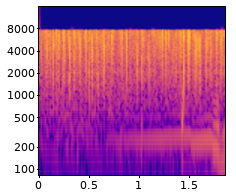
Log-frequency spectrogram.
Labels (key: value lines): label: biophony, cascading saw
recorder: SoundTrap 600 or HydroMoth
